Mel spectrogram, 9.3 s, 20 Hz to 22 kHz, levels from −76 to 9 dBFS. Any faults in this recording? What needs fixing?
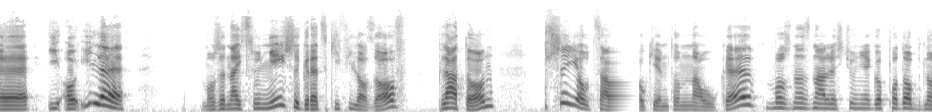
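A call audio freeze runs from 6.09 to 6.41 s: the sound stalls and its last moment is stretched into a fading buzz or hiss lasting about 0.3 s, then speech resumes with "tą naukę można znaleźć". This is likely a jitter buffer running dry while packets were delayed. Unlike packet loss, nothing is skipped; the speech simply continues late, pushed back by about 0.3 s. A deeper or adaptive jitter buffer and a steadier network path would prevent it.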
